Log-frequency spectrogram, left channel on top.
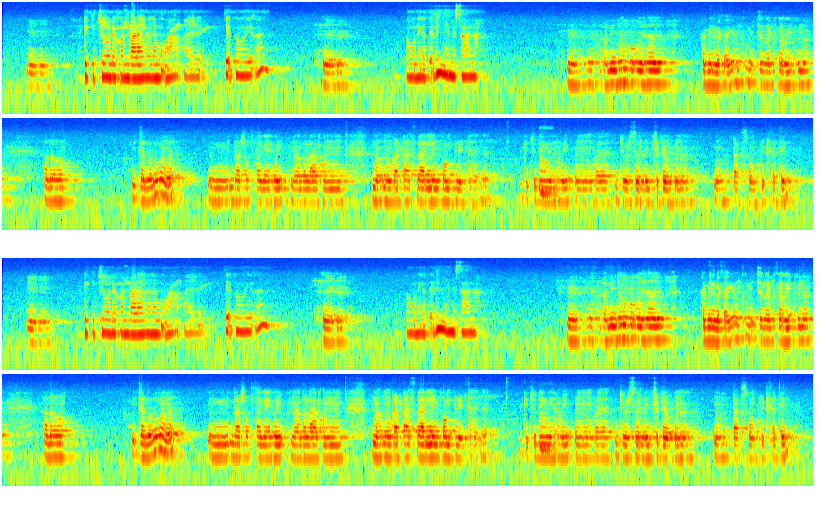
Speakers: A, on the right; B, on the left.
A: ᱦᱩᱸ ᱦᱩᱸ᱾
B: ᱟᱹᱰᱤ ᱠᱤᱪᱷᱩ ᱚᱸᱰᱮ ᱠᱷᱚᱱ ᱵᱟᱲᱟᱭ ᱦᱚᱸ ᱧᱟᱢᱚᱜᱼᱟ ᱟᱨ ᱪᱮᱫ ᱦᱚᱸ ᱦᱩᱭᱩᱜᱼᱟ᱾
A: ᱦᱮᱸ ᱦᱮᱸ᱾
B: ᱚᱱᱠᱟ ᱢᱚᱱᱮ ᱠᱟᱛᱮᱫ ᱞᱤᱧ ᱢᱮᱥᱟᱣ ᱱᱟ᱾
A: ᱦᱮᱸ ᱦᱮᱸ ᱟᱹᱞᱤᱧ ᱦᱚᱸ ᱦᱚᱸ-ᱚᱭ ᱦᱟᱸᱜ ᱟᱹᱵᱤᱱ ᱞᱮᱠᱟᱜᱮ ᱚᱱᱠᱟ ᱢᱤᱫ ᱪᱟᱸᱫᱳ ᱞᱮᱠᱟ ᱦᱩᱭᱩᱜ ᱠᱟᱱᱟ, ᱟᱫᱚ ᱢᱤᱫ ᱪᱟᱸᱫᱳ ᱫᱚ ᱵᱟᱝᱟ ᱾ ᱢᱤᱫᱵᱟᱨ ᱥᱚᱯᱛᱟ ᱜᱮ ᱦᱩᱭᱩᱜ ᱠᱟᱱᱟ ᱟᱫᱚ ᱞᱟᱦᱟ ᱠᱷᱚᱱ ᱱᱚᱜ ᱱᱚᱝᱠᱟ ᱴᱟᱥᱠ ᱫᱚ ᱟᱣᱨᱤ ᱞᱤᱧ ᱠᱚᱢᱯᱞᱤᱴ ᱛᱟᱦᱮᱸᱫ ᱦᱟᱸᱜ ᱠᱤᱪᱷᱩ ᱫᱤᱱ
B: ᱚ
A: ᱜᱮ ᱦᱟᱸᱜ ᱦᱩᱭᱩᱜ <unintelligible> ᱱᱚᱝᱠᱟ ᱡᱳᱨᱥᱳᱨ ᱞᱤᱧ ᱪᱷᱩᱴᱟᱹᱣ ᱟᱠᱟᱱᱟ᱾ ᱱᱚᱣᱟ ᱴᱟᱥᱠ ᱠᱚᱢᱯᱞᱤᱴ ᱠᱷᱟᱹᱛᱤᱨ ᱾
